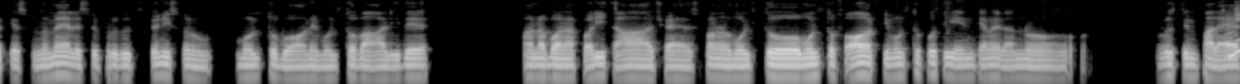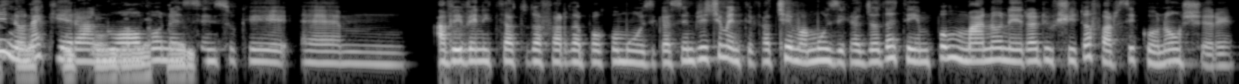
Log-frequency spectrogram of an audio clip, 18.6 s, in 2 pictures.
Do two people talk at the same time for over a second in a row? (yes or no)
yes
